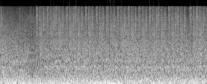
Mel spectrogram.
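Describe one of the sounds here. A loud electric blast crackles and booms.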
